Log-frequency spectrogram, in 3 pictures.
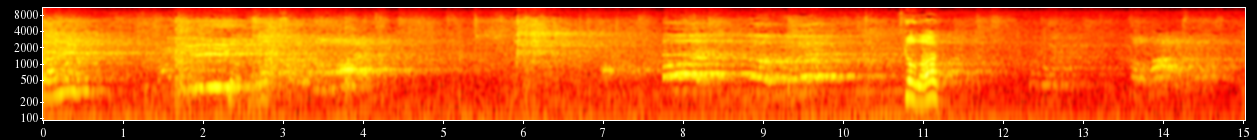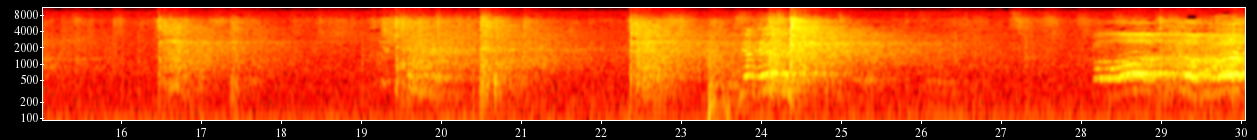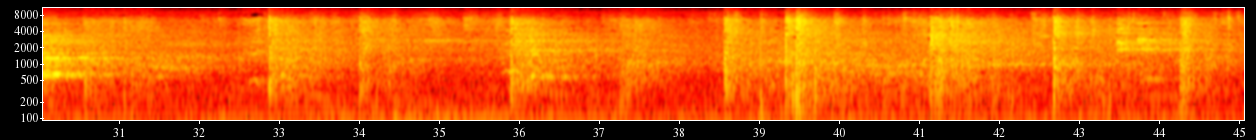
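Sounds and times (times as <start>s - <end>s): racket striking tennis ball: 0.0s - 7.7s, 14.8s - 17.9s, 19.0s - 21.5s, 22.3s - 25.8s, 32.6s - 34.9s, 35.6s - 45.0s
tennis ball bouncing on court: 4.2s - 7.2s, 38.5s - 43.6s.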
